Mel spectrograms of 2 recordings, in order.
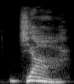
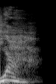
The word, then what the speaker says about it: Jah: in the in the in the King James it says in Psalms say my name jah and there is no J in Hebrew that was Yah okay is Yah all right so that's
